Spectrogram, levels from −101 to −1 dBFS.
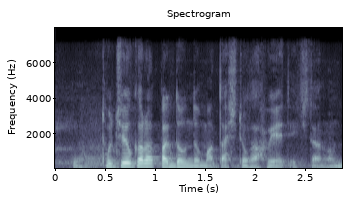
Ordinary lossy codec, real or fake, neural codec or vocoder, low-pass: none; fake; codec, 16 kHz, 2 kbps, X-Codec, HuBERT features, trained on LibriSpeech; 7.2 kHz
